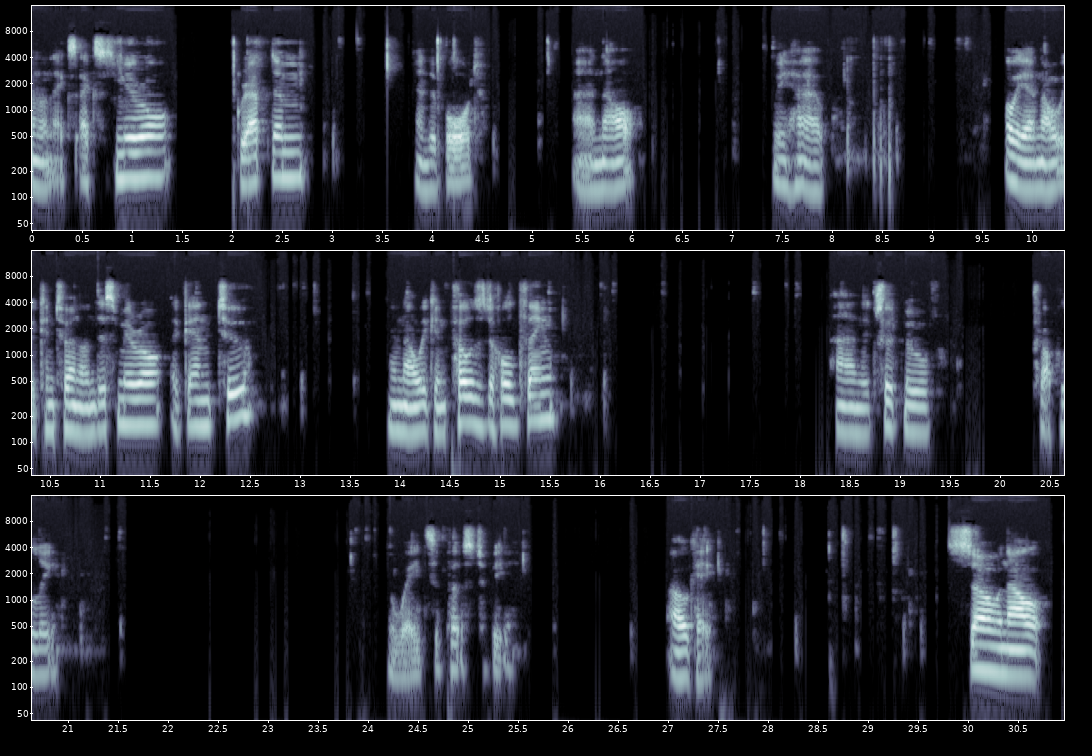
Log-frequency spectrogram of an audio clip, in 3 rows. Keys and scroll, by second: 1.7 g, 4.0 Tab.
